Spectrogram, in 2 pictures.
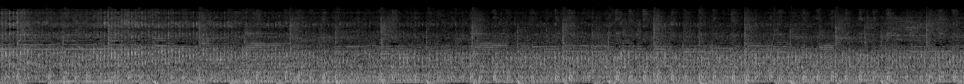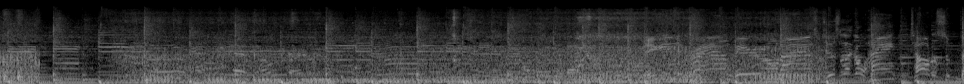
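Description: ATV engines running as quads drive through a shallow creek, with water splashing and music playing underneath. The sound changes abruptly about ten seconds in, and people's voices come in after that.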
